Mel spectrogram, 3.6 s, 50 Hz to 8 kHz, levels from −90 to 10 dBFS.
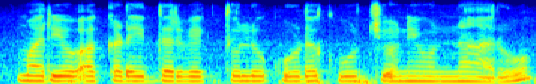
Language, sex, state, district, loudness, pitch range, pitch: Telugu, female, Telangana, Mahabubabad, -17 LUFS, 165-175 Hz, 170 Hz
